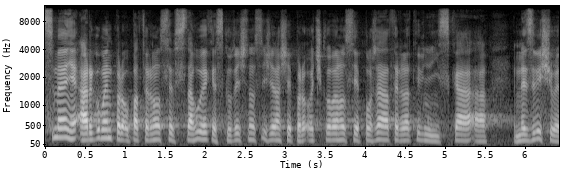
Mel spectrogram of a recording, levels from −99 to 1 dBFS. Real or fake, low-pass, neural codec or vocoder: real; 10.8 kHz; none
